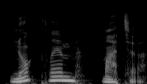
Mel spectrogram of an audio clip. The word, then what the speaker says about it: Norkplim Mattah: but for today I am joined by uh norlem Mata right that's that's pronounced all right that's good so so um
